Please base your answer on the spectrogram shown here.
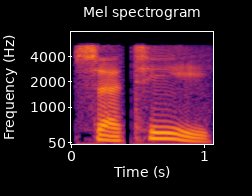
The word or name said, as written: Satie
